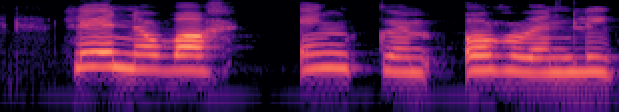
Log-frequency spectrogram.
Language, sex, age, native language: Icelandic, male, 10, Icelandic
